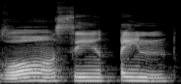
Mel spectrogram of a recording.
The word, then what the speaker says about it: غاسق: তে গুন্না, ওয়ামিন শাররি গাসিকিন গতে টান হবে একালিফ, ওয়ামিন শাররি গাসিকিন কিন এখানে কফ একটু ধাক্কা দিয়ে কিন, ওয়ামিন শাররি গাসিকিন ইযা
